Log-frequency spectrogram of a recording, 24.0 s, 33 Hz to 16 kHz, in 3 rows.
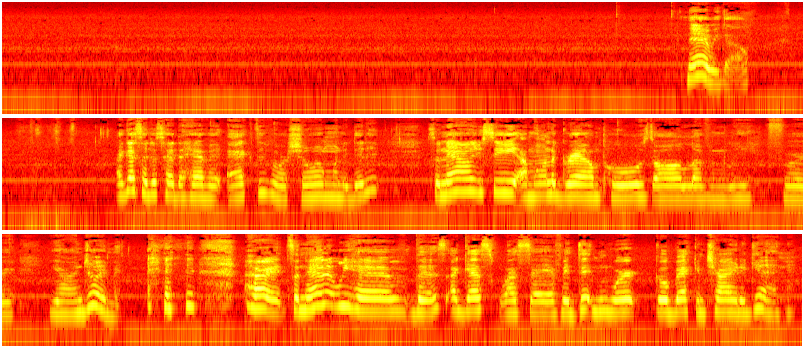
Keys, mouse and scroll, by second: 6.3-14.3 drag, 14.3 middle click.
